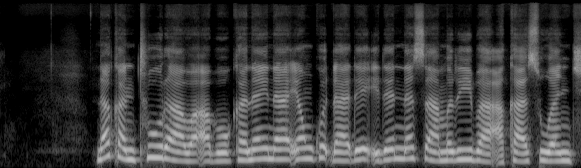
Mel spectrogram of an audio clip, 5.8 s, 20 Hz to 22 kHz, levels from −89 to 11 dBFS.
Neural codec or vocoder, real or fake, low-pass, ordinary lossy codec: autoencoder, 48 kHz, 128 numbers a frame, DAC-VAE, trained on Japanese speech; fake; none; none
